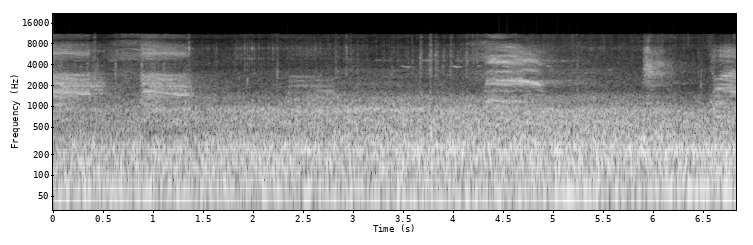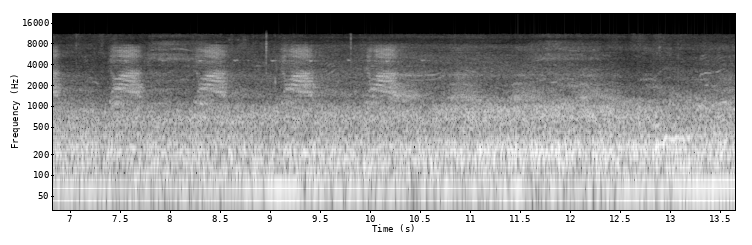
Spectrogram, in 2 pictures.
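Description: Eurasian oystercatcher giving loud, shrill piping calls, single and in short bursts, over steady strong wind rumble.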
